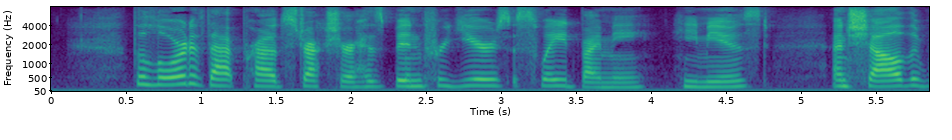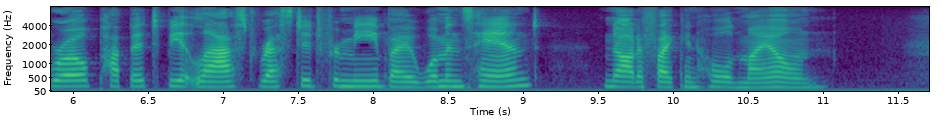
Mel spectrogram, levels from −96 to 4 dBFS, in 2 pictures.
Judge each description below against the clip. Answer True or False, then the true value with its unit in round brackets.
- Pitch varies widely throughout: False (2.5 semitones)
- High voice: True (195 Hz)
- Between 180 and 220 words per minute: True (190 wpm)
